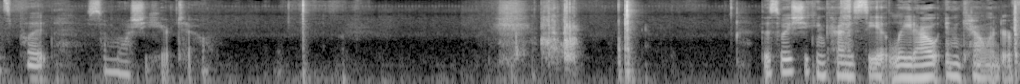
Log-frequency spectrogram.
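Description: Tape peels off a roll with a short ripping sound.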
